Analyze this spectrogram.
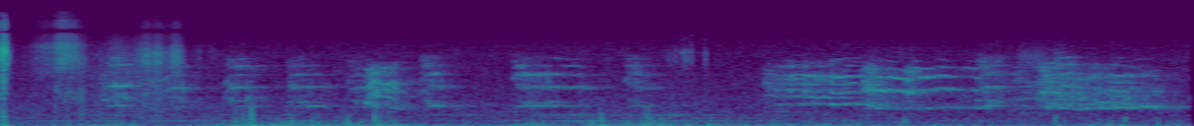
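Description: Beagles howling and yelping in a run of short, pitched calls, with several dogs' voices overlapping in the second half.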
